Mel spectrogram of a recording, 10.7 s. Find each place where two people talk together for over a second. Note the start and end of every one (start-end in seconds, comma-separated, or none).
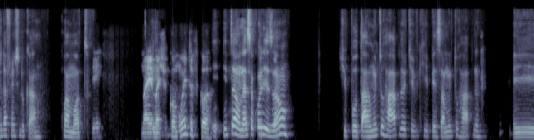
none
